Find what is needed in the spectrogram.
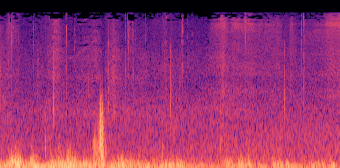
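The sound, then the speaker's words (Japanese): Footsteps on a short walk, a steady series of soft, low thuds with some scuffing, fairly loud and uneven in rhythm. “ちょっと今はそうだなこれ何て言うんだろうちょっとした散歩ですかね”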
